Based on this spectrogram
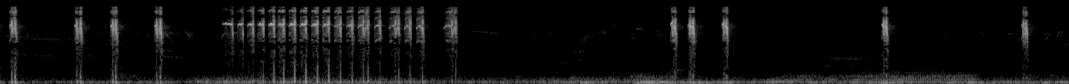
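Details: Several sharp, high single chips from a velvet-fronted nuthatch, then a two-second burst of fast, piercing ticking notes, followed by more scattered lone chips against a quiet low rumble.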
